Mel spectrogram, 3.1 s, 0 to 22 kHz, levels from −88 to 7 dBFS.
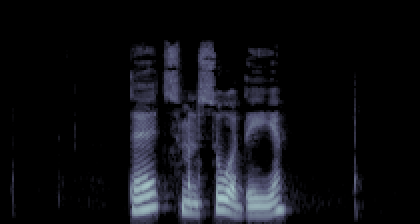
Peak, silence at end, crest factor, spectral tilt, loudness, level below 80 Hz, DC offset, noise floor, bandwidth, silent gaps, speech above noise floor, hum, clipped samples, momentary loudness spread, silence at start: -10 dBFS; 1 s; 20 dB; -6 dB/octave; -27 LUFS; -82 dBFS; under 0.1%; -80 dBFS; 11.5 kHz; none; 53 dB; none; under 0.1%; 8 LU; 1 s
